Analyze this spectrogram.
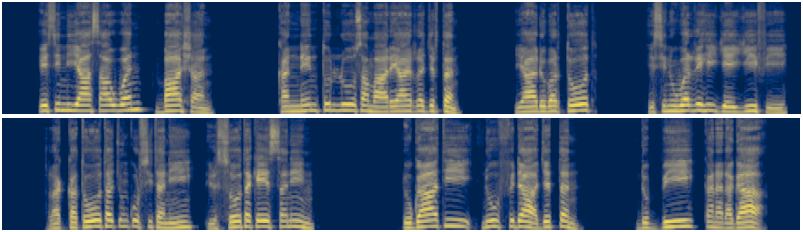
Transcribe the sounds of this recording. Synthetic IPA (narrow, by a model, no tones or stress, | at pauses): ʔɪsɪnjaːsaːwːɐnbaːʃan | kɐnːe̞ːnt̪ʊlːuːsɐmaːɾɪjaːɪrːɐd͡ʒɪɾt̪ɐn | jaːd̪ʊbɐɾt̪o̞ːt̪ɐ̥ | ʔɪsɪnwɐrːɪhɪjːeːjːiːfɪ | ɾɐkːɐt̪o̞ːt̪ɐt͡ʃʼʊŋkʼʊɾsɪt̪ɐniːᶑɪɾso̞ːt̪ɐke̞ːsːɐniːn | ɗʊɡaːt̪iːnuːfɪd̪aːd͡ʒɛt̪ːɐn | d̪ʊbːiːkɐnɐᶑɐɡaa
